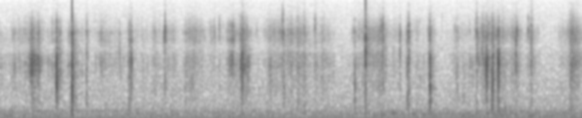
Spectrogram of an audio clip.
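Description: A small plastic resealable zip-lock pouch full of dry water beads is held upright in both hands while fingers crinkle and squeeze it and long nails scratch its surface. Quiet, bright crinkles and sharp clicking snaps pop out irregularly over a soft rustling bed, with almost no low end and each snap dying away instantly.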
